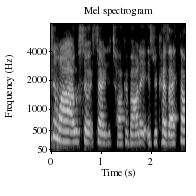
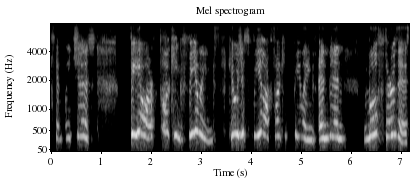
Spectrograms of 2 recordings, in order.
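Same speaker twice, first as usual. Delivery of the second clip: mock, high-pitched screaming outburst; 8 semitones higher than usual. Describing how everyone hurts each other: acting out own screaming. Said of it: "I'm just screaming, going".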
